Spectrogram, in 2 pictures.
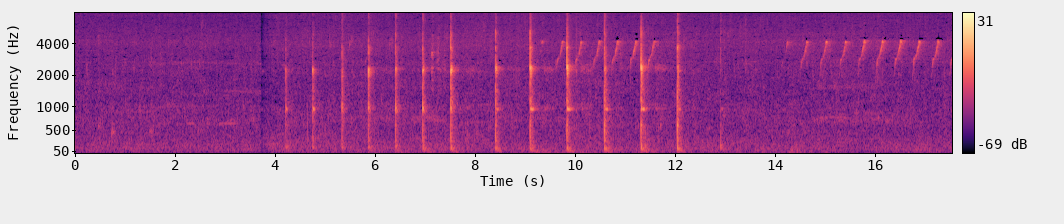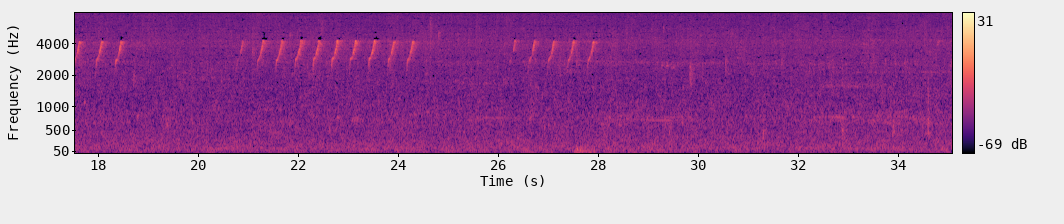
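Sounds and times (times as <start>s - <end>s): sharp knocks: 4.2s - 7.8s, 8.4s - 12.2s.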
